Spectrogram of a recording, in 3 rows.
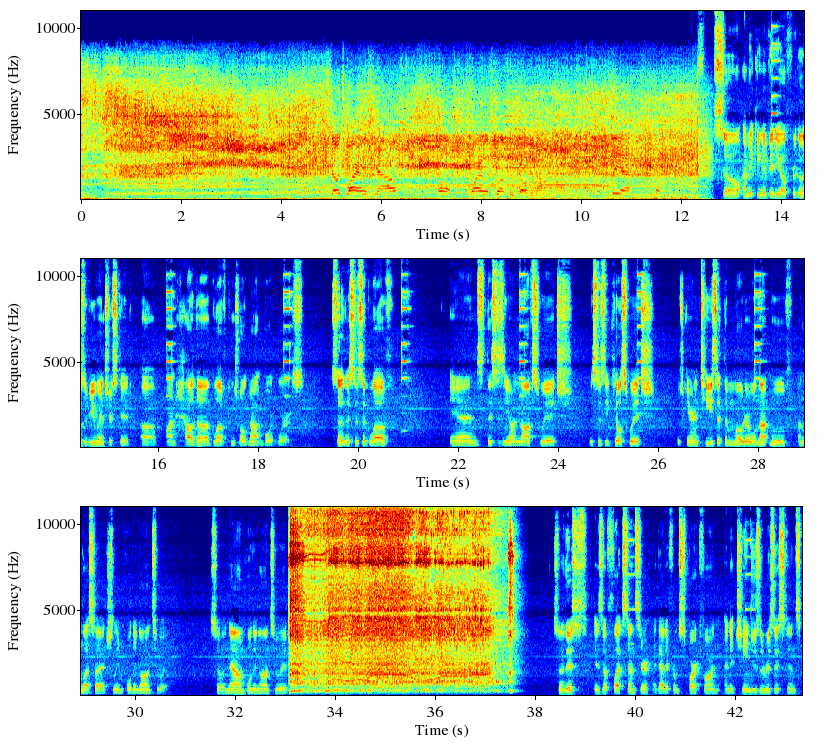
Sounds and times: Speech: 4.9 - 6.4, 7.1 - 9.4, 10.3 - 11.7, 12.7 - 20.7, 21.9 - 30.7, 31.5 - 33.1, 38.4 - 43.3.

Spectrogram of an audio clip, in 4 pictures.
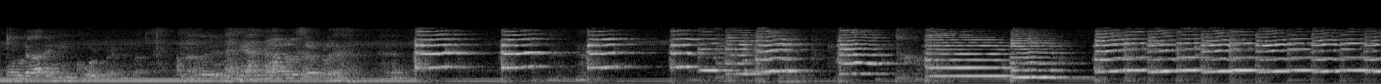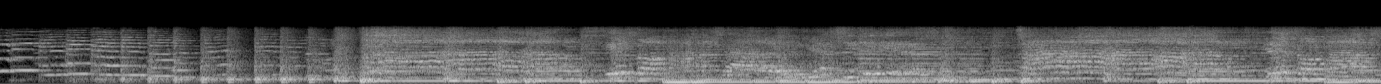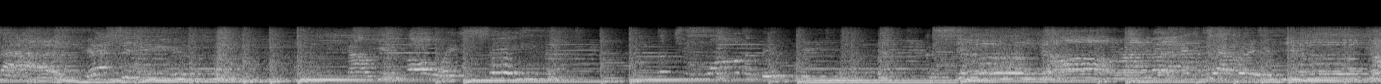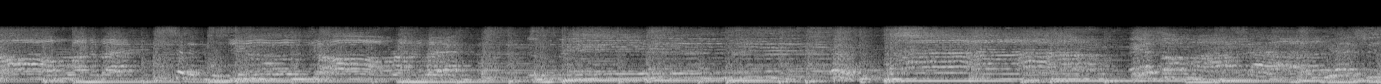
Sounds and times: Music: 2.8 - 55.2.

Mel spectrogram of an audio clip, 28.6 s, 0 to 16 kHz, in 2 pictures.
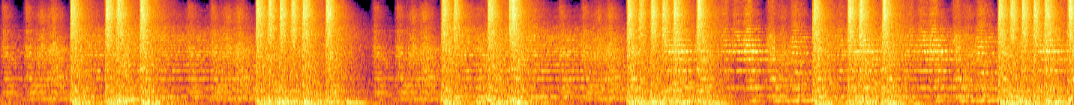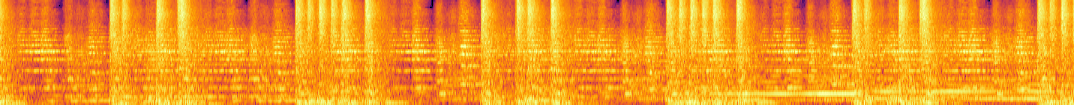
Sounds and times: Music: 0.0 - 28.6.

